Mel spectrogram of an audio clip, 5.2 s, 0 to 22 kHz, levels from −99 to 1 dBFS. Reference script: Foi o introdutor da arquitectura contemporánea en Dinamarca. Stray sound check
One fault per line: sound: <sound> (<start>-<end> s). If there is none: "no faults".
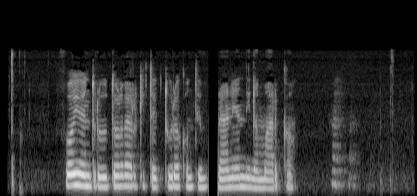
sound: dropout (2.6-2.7 s)
sound: laugh (4.1-4.5 s)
